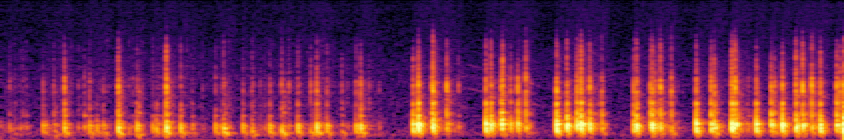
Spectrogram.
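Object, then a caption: Cardboard DVD box set. A large cardboard DVD collection box set lies flat and is tapped with fingernails and fingertips of both hands. Quick, dry, hollow taps come in rapid bursts with a low-mid body and almost no ring. The later bursts grow louder and are separated by brief silences.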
